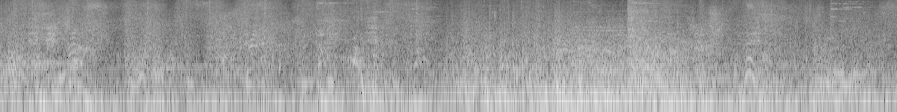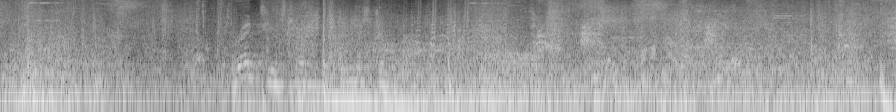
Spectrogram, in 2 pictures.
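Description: Game spell effects crackle and burst during a battle.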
